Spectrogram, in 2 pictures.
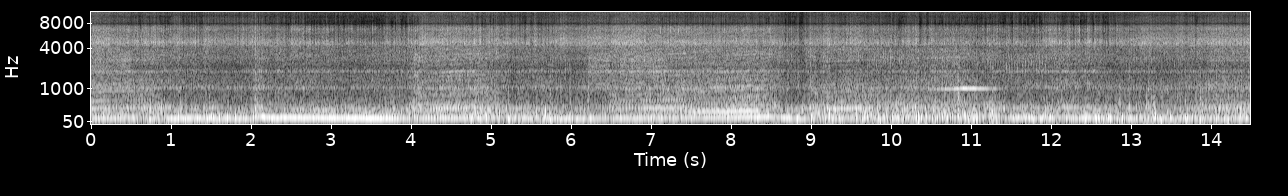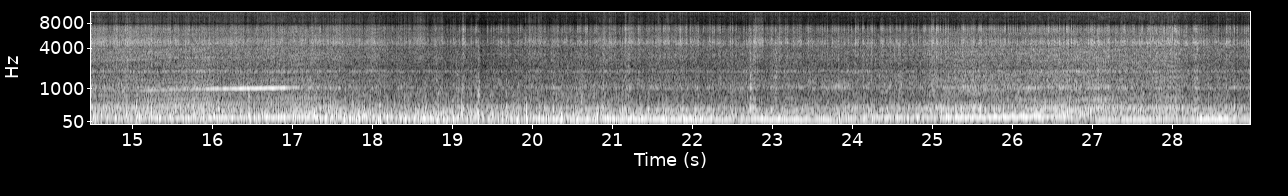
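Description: Motorcycle engine heard on board while riding, its pitch climbing and dropping several times with throttle and gear changes, over steady wind and road noise.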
